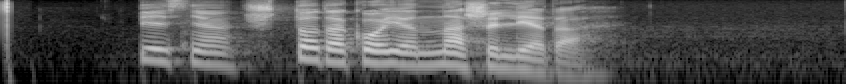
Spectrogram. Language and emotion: Russian, positive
